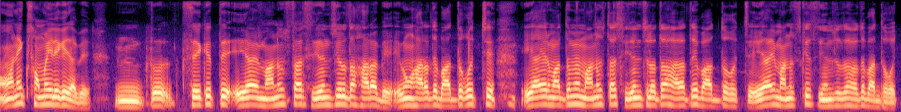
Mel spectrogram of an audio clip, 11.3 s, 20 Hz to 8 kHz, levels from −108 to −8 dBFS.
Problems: none marked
